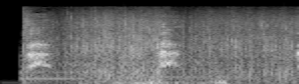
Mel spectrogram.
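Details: Rain-soaked stray mother dog protecting her puppies on a rainy day, barking at people approaching to help; three sharp barks about three-quarters of a second apart over steady rain noise.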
